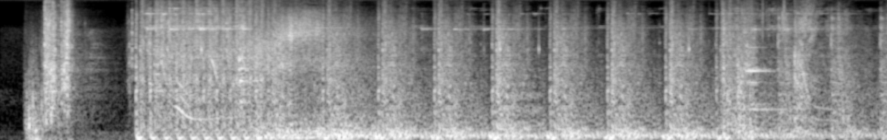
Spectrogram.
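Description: Automatic gunfire rattles rapidly in an echoing space.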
